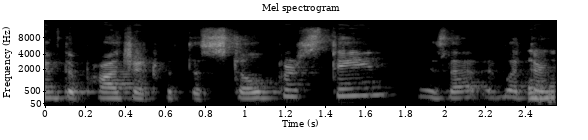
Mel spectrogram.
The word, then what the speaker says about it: Stolpersteine: And I'm going to mispronounce this, but I was thinking of the project with the Stolperstein. Is that what they're called? Yeah, Stolpersteine, yeah.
